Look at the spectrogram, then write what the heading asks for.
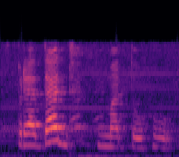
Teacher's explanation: ಬಾಯಿಂದ ಪ್ರದದ್ ಅಂತ ಬರಬಹುದು ಆದರೆ ಅದು ತಪ್ಪಾಗಿದೆ ಸರಿಯಾದ ಉಚ್ಚಾರಣೆ ಪ್ರದದ್ದ್ ಮತುಹು ಪ್ರದದ್ ದ ಆದ ನಂತರ ಅರ್ಧ ದಕಾರ ಬರಬೇಕು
